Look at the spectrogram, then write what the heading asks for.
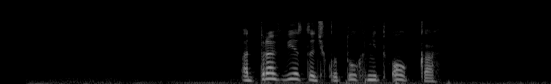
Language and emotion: Russian, neutral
